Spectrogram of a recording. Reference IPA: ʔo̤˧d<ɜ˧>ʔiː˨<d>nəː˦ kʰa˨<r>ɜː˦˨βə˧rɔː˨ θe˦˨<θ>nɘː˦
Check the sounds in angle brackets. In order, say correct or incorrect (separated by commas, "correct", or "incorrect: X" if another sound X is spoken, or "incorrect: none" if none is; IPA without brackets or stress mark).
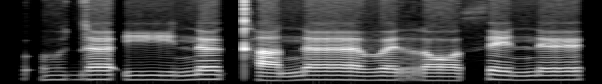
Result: correct, incorrect: none, incorrect: n, incorrect: none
